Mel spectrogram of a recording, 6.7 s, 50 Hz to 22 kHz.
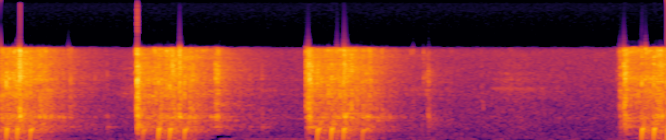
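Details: Honda ATC 70 running with no exhaust pipes fitted, first start after cleaning with a propane torch: three loud, raspy revving bursts from the small single, each fading out. The engine fires and runs.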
